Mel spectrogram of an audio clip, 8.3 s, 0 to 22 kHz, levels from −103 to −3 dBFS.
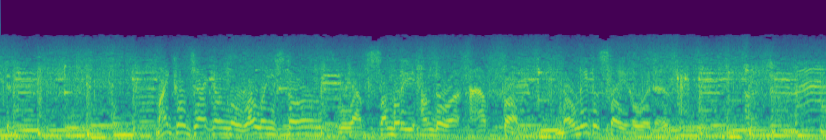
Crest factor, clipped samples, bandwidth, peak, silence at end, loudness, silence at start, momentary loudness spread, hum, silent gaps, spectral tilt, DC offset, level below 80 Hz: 12 dB; under 0.1%; 7.4 kHz; -2 dBFS; 0 s; -16 LUFS; 0 s; 3 LU; none; none; -8 dB/octave; under 0.1%; -28 dBFS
